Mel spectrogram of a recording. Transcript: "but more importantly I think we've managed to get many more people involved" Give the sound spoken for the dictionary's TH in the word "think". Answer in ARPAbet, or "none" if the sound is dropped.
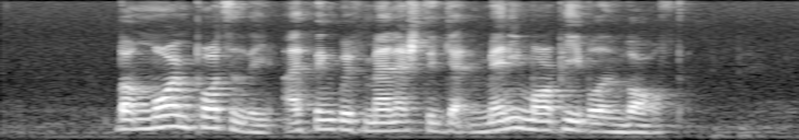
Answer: TH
